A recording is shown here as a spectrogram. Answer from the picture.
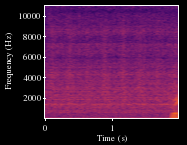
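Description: Steady low electrical hum under an even hiss, with no distinct events: the background noise of the narration recording.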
